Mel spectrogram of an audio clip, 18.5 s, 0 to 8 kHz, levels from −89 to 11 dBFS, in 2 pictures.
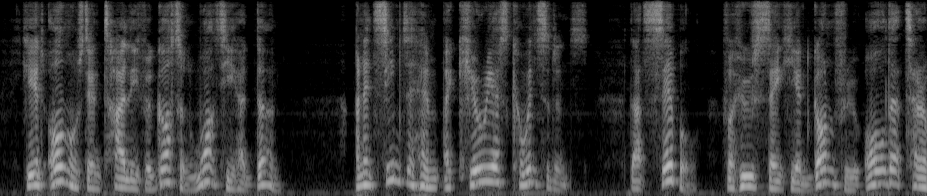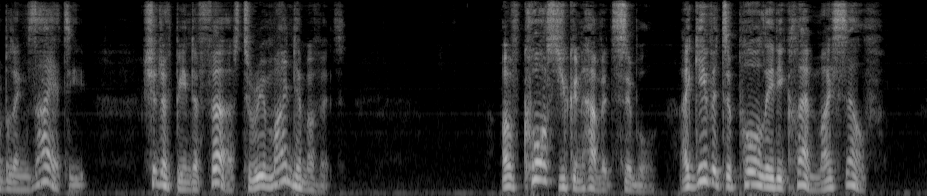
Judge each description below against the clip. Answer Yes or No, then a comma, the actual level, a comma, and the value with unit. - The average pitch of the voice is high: No, medium, 155 Hz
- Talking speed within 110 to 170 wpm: No, average, 180 wpm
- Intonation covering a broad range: Yes, wide, 7.8 semitones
